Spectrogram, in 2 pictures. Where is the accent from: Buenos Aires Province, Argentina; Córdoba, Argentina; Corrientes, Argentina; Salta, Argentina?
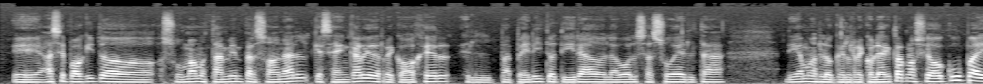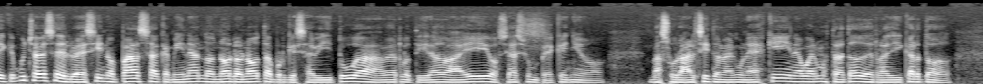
Córdoba, Argentina; San Esteban; Y desde los 10 meses vivo en San Esteban, y bueno, me crié en San Esteban toda mi infancia, mi adolescencia y mi adultez ahora en San Esteban.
